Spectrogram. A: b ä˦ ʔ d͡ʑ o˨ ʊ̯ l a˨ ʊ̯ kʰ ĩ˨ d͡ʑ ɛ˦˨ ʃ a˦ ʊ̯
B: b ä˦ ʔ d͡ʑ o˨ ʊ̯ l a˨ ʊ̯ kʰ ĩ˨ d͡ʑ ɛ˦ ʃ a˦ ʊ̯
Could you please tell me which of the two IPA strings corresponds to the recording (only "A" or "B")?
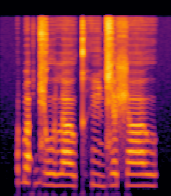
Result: A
